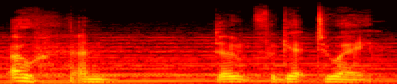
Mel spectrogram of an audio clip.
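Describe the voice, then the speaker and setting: A man's voice: medium pitch, fairly even intonation, normal speed, over music, close to an everyday voice. An actor playing a polite, earnest male sorcerer in a video game, speaking in formal, courteous words. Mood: earnest, reflective. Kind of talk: video game character dialogue.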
